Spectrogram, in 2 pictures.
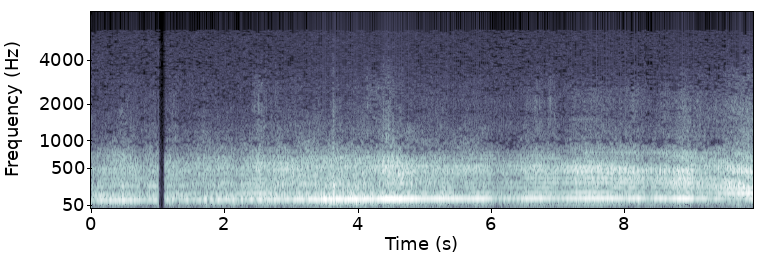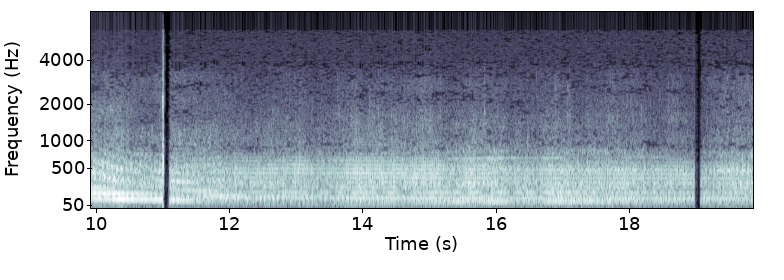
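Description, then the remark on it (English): A loud, steady engine roar drones throughout, like a propeller plane in flight bound for Shanghai, with a rising and falling pitch sweep midway as it banks or dives to lose a pursuing plane; no voices are heard. “I don't know that coming up in this plane with you was such a good idea.”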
